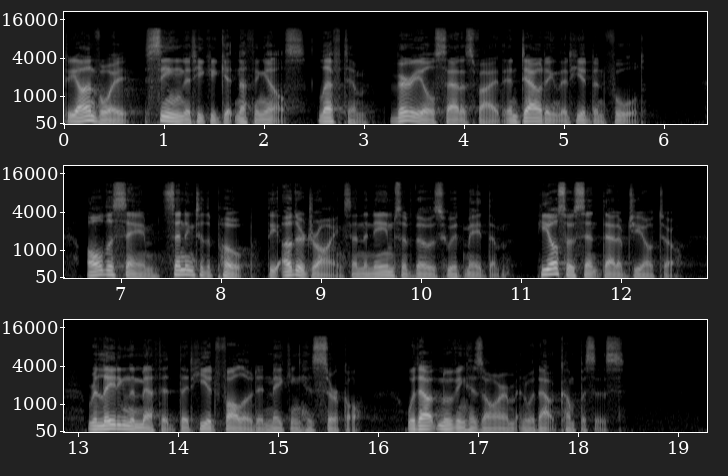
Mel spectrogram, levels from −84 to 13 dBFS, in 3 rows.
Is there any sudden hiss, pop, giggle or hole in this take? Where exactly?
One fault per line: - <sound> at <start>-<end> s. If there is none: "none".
none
